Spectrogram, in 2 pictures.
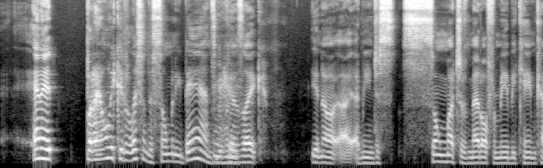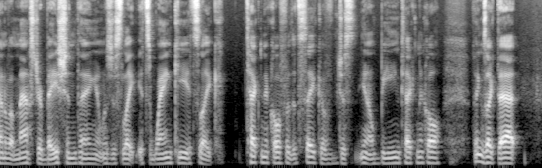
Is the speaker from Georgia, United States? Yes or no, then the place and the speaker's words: no; Madison, South Dakota, United States; I grew up in Madison, South Dakota, so town of about 6,000 people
